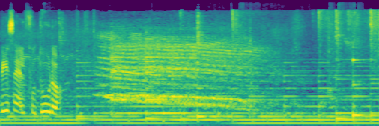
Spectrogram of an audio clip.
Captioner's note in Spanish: gritos y risas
